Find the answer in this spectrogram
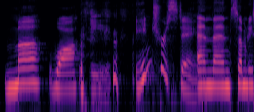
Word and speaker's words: Milwaukee: by hearing them pronounce Milwaukee. Here's a hint. The L is silent. And then somebody said the L is definitely not silent. And then somebody said Milwaukee.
